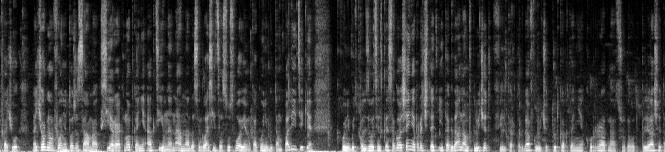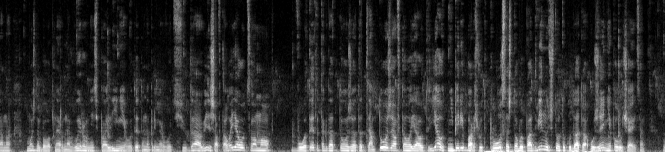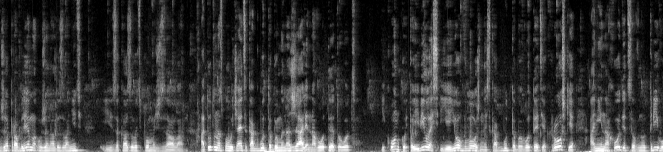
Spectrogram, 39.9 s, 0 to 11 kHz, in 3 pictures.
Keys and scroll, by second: 18.6 ctrl+z.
